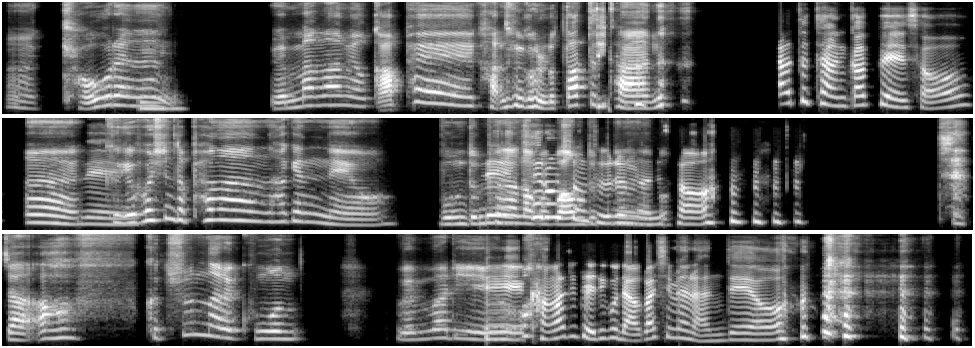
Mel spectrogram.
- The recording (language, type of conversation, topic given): Korean, unstructured, 친구를 만날 때 카페와 공원 중 어디를 더 자주 선택하시나요?
- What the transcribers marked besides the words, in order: laughing while speaking: "가는 걸로"; laugh; other background noise; laugh; laugh; tapping; laugh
